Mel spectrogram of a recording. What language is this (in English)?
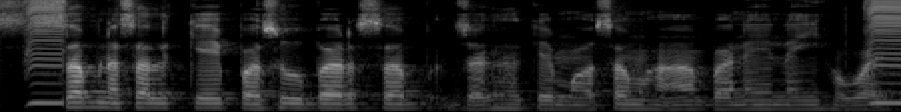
Chhattisgarhi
